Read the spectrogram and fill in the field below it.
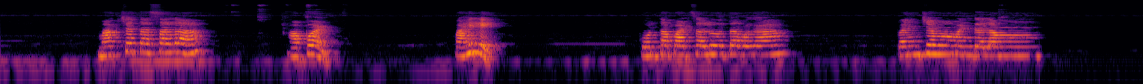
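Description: A middle-aged woman speaks calmly and clearly, close to the microphone, with pauses.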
